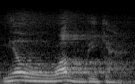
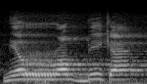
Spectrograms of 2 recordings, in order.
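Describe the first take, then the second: First: The r has a light, gentle trill. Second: The r is trilled heavily and roughly. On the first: The speaker calls it right. "Yang betul polanya tetap R tapi getarannya lembut" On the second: The speaker calls it wrong. "jangan berlebih-lebihan di dalam menampakkannya sehingga jadi kasar getarannya"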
